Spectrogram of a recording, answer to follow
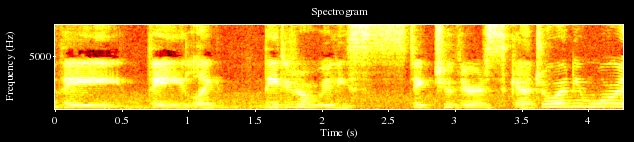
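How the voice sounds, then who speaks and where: Amid noticeable background noise and audible room echo, a woman with a Chinese accent and a medium pitch speaks at a fairly slow pace. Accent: Mandarin Chinese accent in English. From mainland China. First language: Mandarin. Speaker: vlogger. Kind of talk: casual vlog talk. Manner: halting, with many fillers and restarts.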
